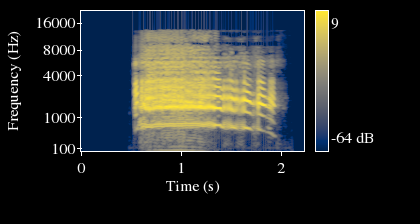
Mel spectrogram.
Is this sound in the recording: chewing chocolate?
no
